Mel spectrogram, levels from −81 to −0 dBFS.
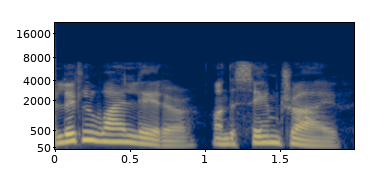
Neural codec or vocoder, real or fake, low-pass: none; real; 7.2 kHz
